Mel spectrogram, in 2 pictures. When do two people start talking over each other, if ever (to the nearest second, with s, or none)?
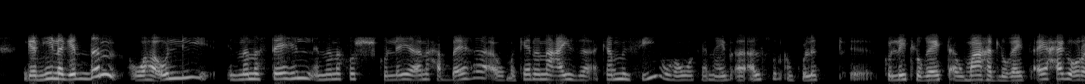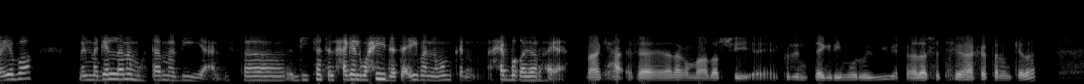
none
